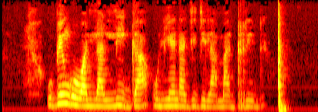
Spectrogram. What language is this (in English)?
Swahili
